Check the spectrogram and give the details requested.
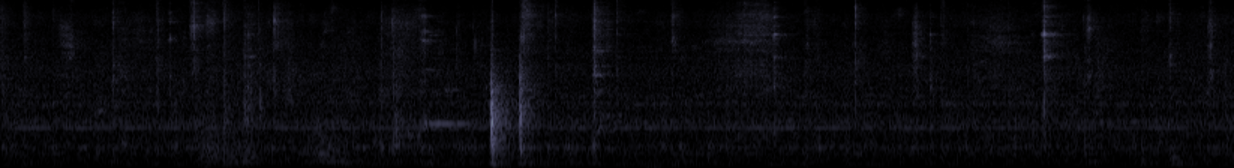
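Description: Cutlery and dishes clinking lightly during a meal: scattered soft taps, with two sharper clinks a little over three seconds in. A faint steady hum runs under them.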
